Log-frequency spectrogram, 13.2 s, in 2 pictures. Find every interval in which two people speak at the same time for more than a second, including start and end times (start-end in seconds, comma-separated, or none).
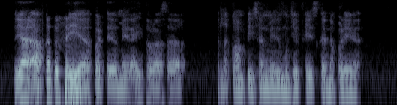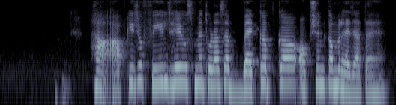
none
